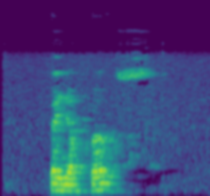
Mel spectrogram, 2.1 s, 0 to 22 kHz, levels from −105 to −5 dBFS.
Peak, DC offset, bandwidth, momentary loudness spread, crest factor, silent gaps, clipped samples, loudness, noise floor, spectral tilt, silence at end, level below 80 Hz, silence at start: -8 dBFS; under 0.1%; 7.2 kHz; 13 LU; 18 dB; none; under 0.1%; -24 LUFS; -63 dBFS; -6.5 dB/octave; 0.6 s; -74 dBFS; 0.5 s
